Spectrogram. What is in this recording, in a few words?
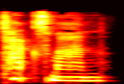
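"taxman", British English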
